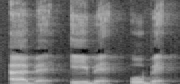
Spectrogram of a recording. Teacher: উচ্চারণের সময় একটু ধাক্কা দিয়ে উচ্চারণ করলেই কলকালা হয়ে যাবে · এই যে আমরা হরফের শেষের দিকে একটা সাউন্ড করছি, এটা একটা প্রতিধ্বনি হচ্ছে, একটা ডাবল সাউন্ড হচ্ছে, এটাই কলকলা।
